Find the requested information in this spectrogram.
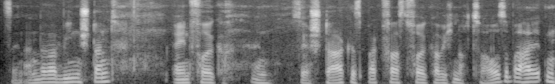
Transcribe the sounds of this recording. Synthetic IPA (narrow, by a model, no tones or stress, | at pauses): ɪstaɪnʔa̰ndəʁɐbiːnənʃtantʔaɪnfɔlkʔaɪn | z̥eːɐʃtaɐkəsb̥akfastfɔlkhaːbəɪçnɔχt͡suhaʊzəbəhaltn̩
